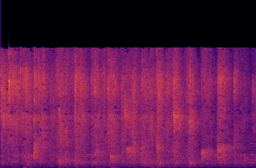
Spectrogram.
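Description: A classroom full of students clapping together, dense and brisk, lasting a few seconds.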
